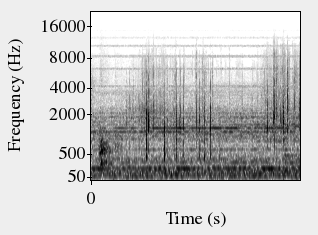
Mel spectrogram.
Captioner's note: bones cracking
